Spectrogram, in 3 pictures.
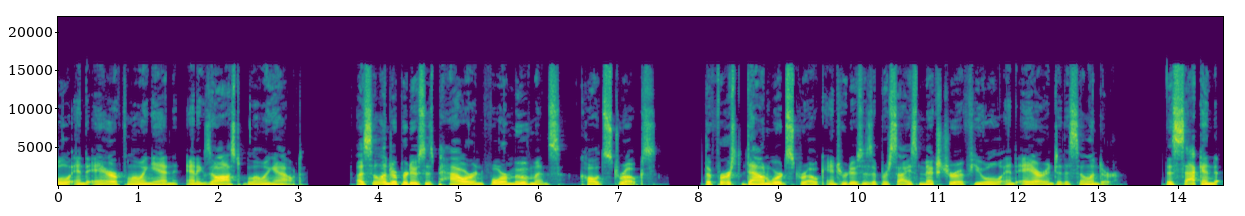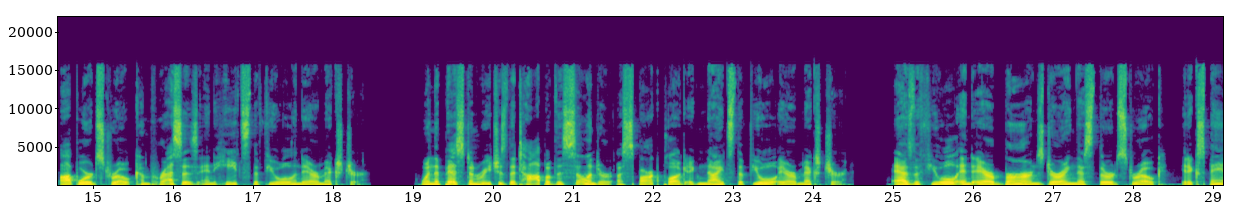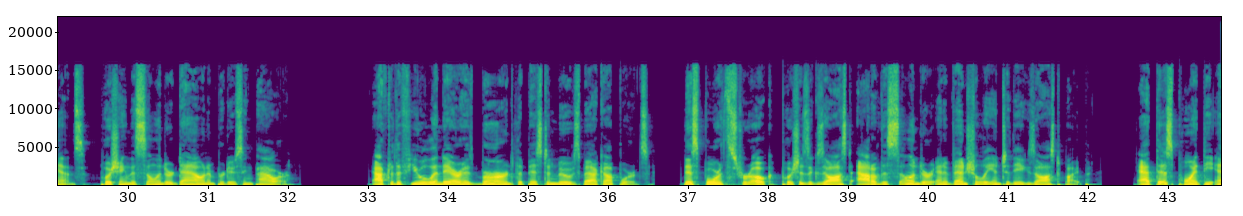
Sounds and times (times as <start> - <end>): Speech: 0.0 - 3.1, 3.7 - 18.4, 19.1 - 32.1, 33.0 - 43.6.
